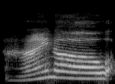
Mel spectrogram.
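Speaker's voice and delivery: grumbled. A narrator's reading. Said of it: "I grumbled".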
